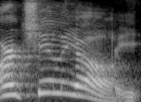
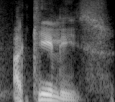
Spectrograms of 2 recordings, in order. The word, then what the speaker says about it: Achilles: But Oh, Archilio, yes, you which is made it. yes, and this is my name is pronounced Achilles. Achilles.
